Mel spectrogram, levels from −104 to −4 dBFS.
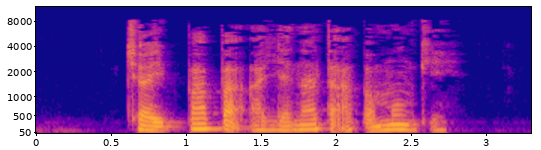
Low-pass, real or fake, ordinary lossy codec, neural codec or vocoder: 10.8 kHz; fake; MP3, 32 kbps; vocoder, 44.1 kHz, 128 mel bands every 512 samples, BigVGAN v2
